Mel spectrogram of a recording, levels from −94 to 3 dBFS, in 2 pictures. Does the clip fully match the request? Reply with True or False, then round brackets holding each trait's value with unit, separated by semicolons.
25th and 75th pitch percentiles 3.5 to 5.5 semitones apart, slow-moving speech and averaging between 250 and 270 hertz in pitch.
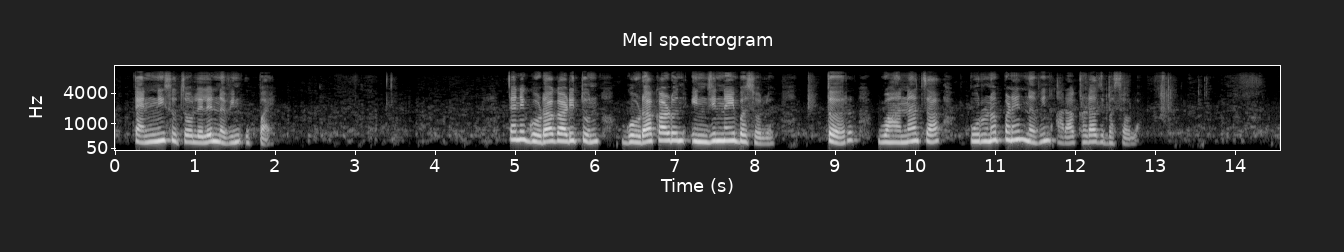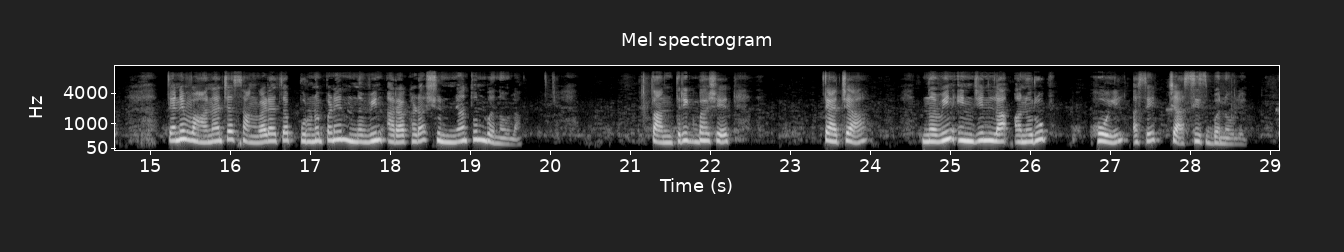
False (3.1 semitones; 70 wpm; 255 Hz)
